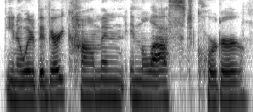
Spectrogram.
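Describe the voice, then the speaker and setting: A woman's voice: on the low side, monotone, quick pace, a bit bright, no echo. An American woman presenting quilt history casually as a host, chatty and self-deprecating, wandering off into asides.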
